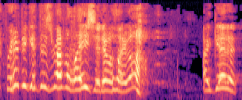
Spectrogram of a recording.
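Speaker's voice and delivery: high, loud, laughing; laughing retelling. Real, not acted. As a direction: laugh through the realisation.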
